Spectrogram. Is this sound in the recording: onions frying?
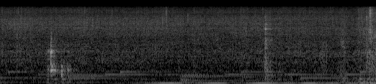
yes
